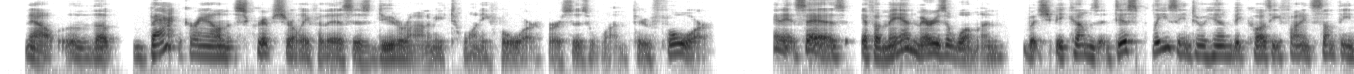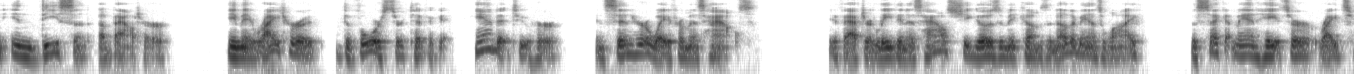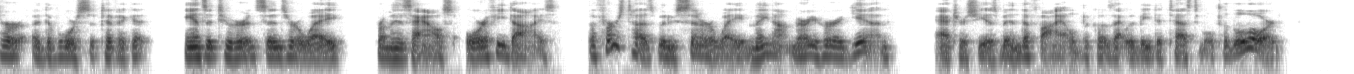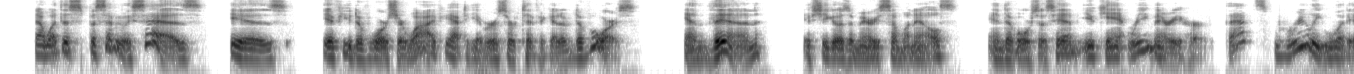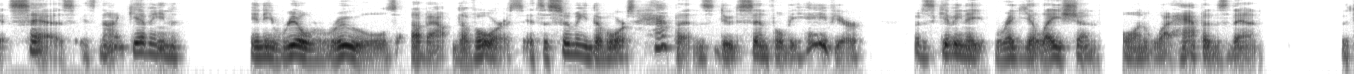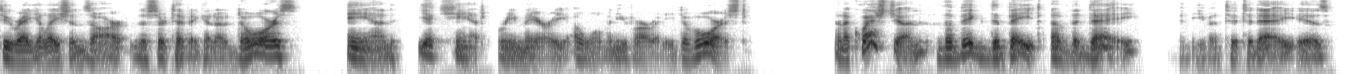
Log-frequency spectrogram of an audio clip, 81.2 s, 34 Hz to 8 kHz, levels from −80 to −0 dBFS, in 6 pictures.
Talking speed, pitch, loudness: 155 wpm, 135 Hz, -24 LUFS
